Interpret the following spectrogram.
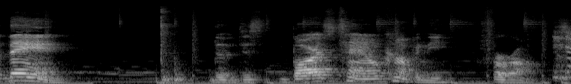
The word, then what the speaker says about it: Ferrand: collab with man wrong the d is silent the d like like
